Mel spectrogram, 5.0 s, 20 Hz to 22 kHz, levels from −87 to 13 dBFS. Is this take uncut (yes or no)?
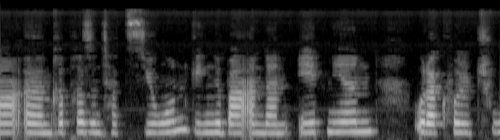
yes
